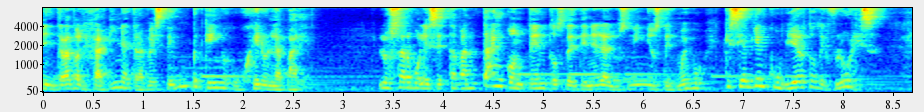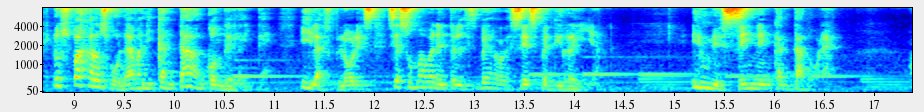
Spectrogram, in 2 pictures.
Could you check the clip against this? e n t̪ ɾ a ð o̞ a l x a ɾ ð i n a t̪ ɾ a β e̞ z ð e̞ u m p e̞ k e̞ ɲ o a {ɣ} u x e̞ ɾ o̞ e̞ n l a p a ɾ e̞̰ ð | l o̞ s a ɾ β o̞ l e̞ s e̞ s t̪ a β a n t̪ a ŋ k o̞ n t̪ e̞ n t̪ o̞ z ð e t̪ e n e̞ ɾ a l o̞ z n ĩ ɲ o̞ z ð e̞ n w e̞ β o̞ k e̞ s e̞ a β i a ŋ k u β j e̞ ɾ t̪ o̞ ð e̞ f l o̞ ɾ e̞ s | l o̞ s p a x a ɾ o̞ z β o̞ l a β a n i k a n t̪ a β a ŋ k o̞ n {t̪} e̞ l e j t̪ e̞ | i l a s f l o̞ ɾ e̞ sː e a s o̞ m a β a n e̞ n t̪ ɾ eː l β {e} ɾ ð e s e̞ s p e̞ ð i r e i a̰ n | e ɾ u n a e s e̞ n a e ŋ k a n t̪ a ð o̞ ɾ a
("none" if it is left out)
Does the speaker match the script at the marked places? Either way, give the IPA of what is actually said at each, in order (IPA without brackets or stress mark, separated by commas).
ɣ, d̪, e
